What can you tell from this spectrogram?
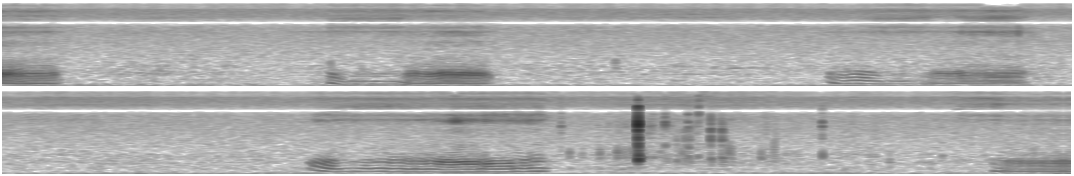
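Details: Five-month-old male French Bulldog, snoring: rhythmic, harsh snorting breaths every few seconds with buzzy rattling on inhalation; owner expects it to worsen.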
